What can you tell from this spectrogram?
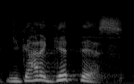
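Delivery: put-on a child begging parents to understand; desperate plea. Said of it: "it was like this desperation".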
